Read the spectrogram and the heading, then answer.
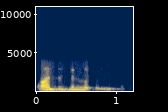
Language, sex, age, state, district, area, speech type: Nepali, female, 60+, West Bengal, Kalimpong, rural, conversation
